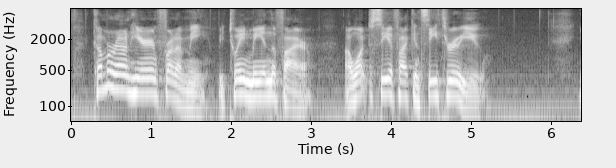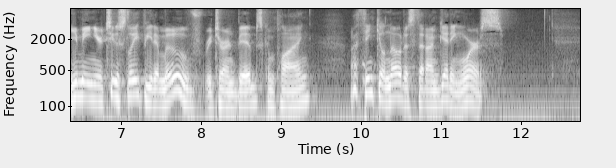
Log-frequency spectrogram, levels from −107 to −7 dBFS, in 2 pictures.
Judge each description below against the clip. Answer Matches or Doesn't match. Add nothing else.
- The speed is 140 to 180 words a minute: Doesn't match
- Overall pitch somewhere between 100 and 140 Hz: Matches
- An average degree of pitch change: Doesn't match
